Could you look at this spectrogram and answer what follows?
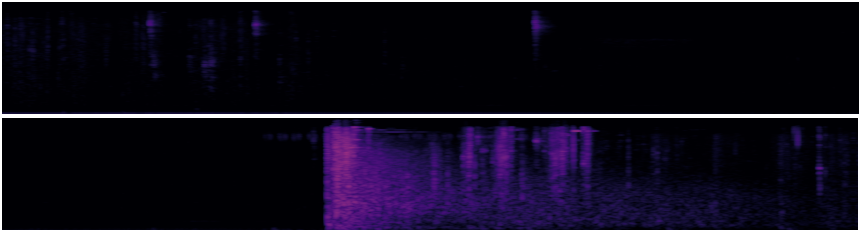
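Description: Sudden burst of loud gunfire from the online survival shooter Deadside erupts near the end, dense and sustained after a quiet stretch with faint ambient hum.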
